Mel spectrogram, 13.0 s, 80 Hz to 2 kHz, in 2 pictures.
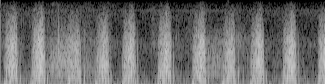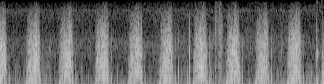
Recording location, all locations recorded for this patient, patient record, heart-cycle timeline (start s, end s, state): pulmonary valve (PV)
aortic valve (AV)+pulmonary valve (PV)+tricuspid valve (TV)+mitral valve (MV)
#Age: Child
#Sex: Female
#Height: 117.0 cm
#Weight: 20.8 kg
#Pregnancy status: False
#Murmur: Present
#Murmur locations: aortic valve (AV)+mitral valve (MV)+pulmonary valve (PV)+tricuspid valve (TV)
#Most audible location: tricuspid valve (TV)
#Systolic murmur timing: Holosystolic
#Systolic murmur shape: Plateau
#Systolic murmur grading: III/VI or higher
#Systolic murmur pitch: High
#Systolic murmur quality: Harsh
#Diastolic murmur timing: nan
#Diastolic murmur shape: nan
#Diastolic murmur grading: nan
#Diastolic murmur pitch: nan
#Diastolic murmur quality: nan
#Outcome: Abnormal
#Campaign: 2015 screening campaign
0.00	3.10	unannotated
3.10	3.24	S1
3.24	3.37	systole
3.37	3.51	S2
3.51	3.80	diastole
3.80	3.92	S1
3.92	4.04	systole
4.04	4.20	S2
4.20	4.39	diastole
4.39	4.53	S1
4.53	4.66	systole
4.66	4.81	S2
4.81	4.97	diastole
4.97	5.07	S1
5.07	5.22	systole
5.22	5.36	S2
5.36	5.61	diastole
5.61	5.74	S1
5.74	5.87	systole
5.87	6.00	S2
6.00	6.31	diastole
6.31	6.43	S1
6.43	6.57	systole
6.57	6.71	S2
6.71	6.99	diastole
6.99	7.13	S1
7.13	7.24	systole
7.24	7.39	S2
7.39	7.64	diastole
7.64	7.78	S1
7.78	7.90	systole
7.90	8.06	S2
8.06	8.34	diastole
8.34	8.49	S1
8.49	8.61	systole
8.61	8.76	S2
8.76	9.03	diastole
9.03	9.16	S1
9.16	9.28	systole
9.28	9.43	S2
9.43	9.65	diastole
9.65	9.76	S1
9.76	9.90	systole
9.90	10.05	S2
10.05	10.32	diastole
10.32	10.45	S1
10.45	10.58	systole
10.58	10.69	S2
10.69	10.96	diastole
10.96	11.10	S1
11.10	11.23	systole
11.23	11.39	S2
11.39	11.57	diastole
11.57	11.68	S1
11.68	11.82	systole
11.82	11.96	S2
11.96	12.20	diastole
12.20	12.32	S1
12.32	12.46	systole
12.46	12.60	S2
12.60	12.99	unannotated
